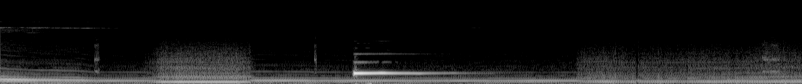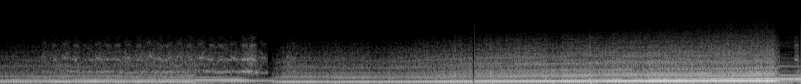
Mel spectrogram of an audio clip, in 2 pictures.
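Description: A small car engine hums steadily and revs higher.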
